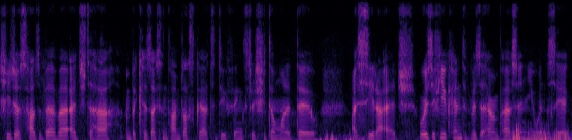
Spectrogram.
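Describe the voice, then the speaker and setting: A young woman chatting casually while she films her stable yard, rambling with joking asides. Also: fairly low pitch. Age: young adult. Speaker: vlogger at a horse yard. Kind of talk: casual vlog narration. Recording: outdoor background noise.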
